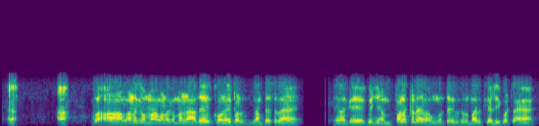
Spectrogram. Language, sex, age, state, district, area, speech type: Tamil, male, 60+, Tamil Nadu, Perambalur, rural, conversation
